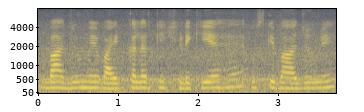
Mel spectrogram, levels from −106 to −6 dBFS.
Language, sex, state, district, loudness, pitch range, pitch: Hindi, female, Chhattisgarh, Raipur, -17 LUFS, 180-205 Hz, 195 Hz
